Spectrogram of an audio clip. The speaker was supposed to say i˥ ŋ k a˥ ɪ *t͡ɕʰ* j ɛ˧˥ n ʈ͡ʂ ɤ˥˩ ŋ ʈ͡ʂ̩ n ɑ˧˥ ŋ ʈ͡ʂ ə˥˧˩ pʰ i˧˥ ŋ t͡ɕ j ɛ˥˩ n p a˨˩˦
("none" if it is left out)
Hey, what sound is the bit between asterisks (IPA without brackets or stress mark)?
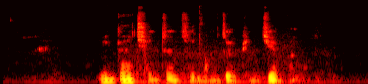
t͡ɕʰ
